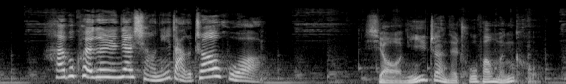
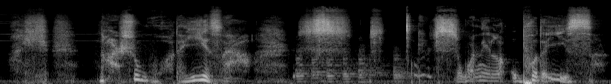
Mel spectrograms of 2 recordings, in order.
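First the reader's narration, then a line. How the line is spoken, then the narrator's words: Even quieter voice. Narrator (Chinese): 徐小兵的声音更小了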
